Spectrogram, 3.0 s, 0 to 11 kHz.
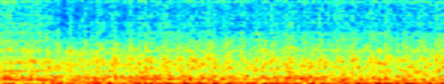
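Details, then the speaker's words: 1939 Ford Coupe V8 on first run after having extra wiring removed: lumpy, slightly uneven beat with rough noisy background, not smoking; not running smoothly yet, cause unknown. "Not running great, but it's running. Not smoking. Sounds good."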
